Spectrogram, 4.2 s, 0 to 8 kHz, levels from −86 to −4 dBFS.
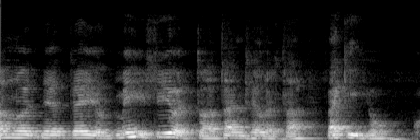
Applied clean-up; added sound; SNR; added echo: none; none; none; reverberation time 0.6 s.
